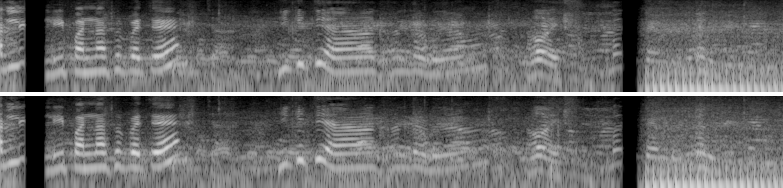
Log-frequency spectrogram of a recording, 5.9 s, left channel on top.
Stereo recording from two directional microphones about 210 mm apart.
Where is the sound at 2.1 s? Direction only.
45° right (ahead or behind).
